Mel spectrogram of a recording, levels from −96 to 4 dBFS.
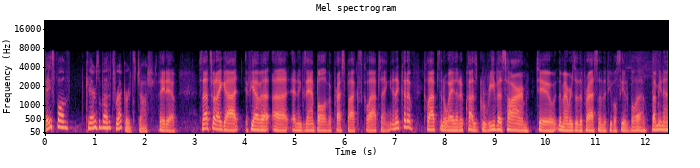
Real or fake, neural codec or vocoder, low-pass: real; none; 7.2 kHz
